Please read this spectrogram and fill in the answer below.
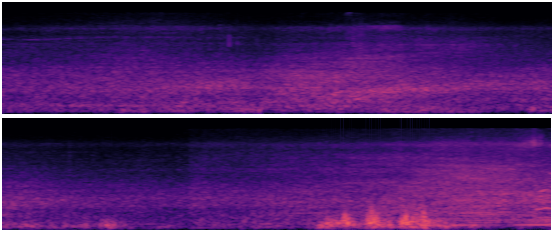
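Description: Traffic noise of a passing vehicle, swelling for a couple of seconds and then fading. A loud, short burst of low rumbling follows near the end.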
